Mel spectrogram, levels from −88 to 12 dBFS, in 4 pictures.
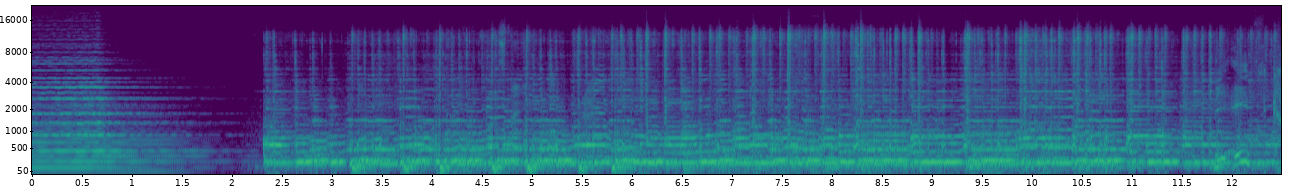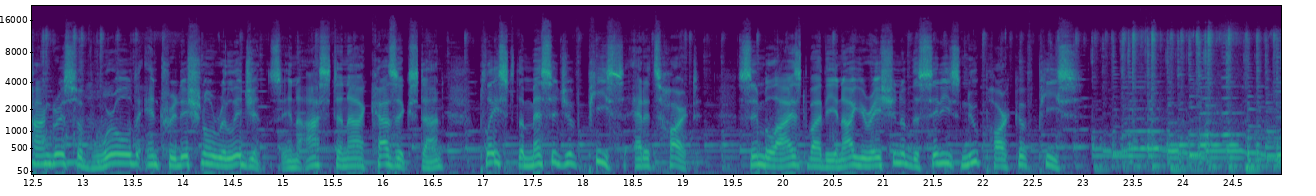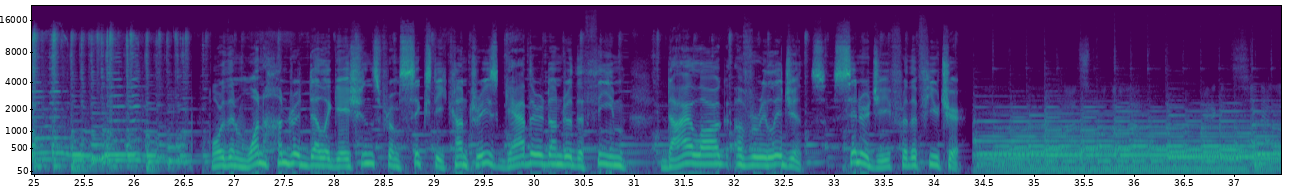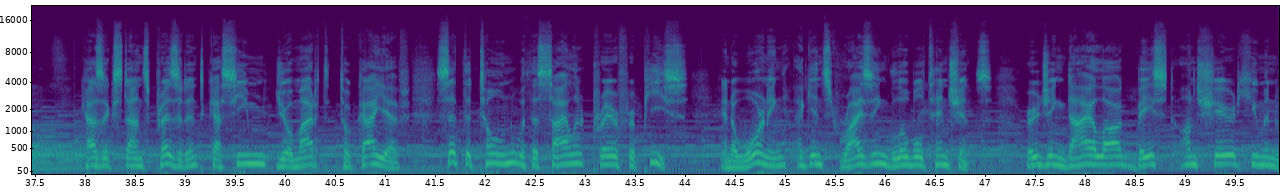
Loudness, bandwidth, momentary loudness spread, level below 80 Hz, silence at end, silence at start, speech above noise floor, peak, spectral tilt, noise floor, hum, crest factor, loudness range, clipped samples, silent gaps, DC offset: -28 LUFS; 16 kHz; 7 LU; -50 dBFS; 0 s; 0 s; 31 dB; -18 dBFS; -5 dB/octave; -59 dBFS; none; 10 dB; 4 LU; under 0.1%; none; under 0.1%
